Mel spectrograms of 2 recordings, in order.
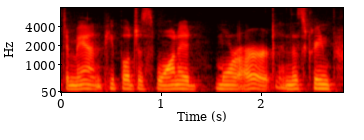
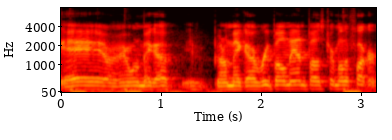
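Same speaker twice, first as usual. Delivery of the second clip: put-on, imitated mumbling voice. Describing the late-night calls Rob makes, mumbling like Rob. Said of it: "Mumbles a few sentences out like".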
